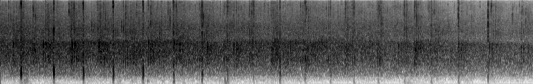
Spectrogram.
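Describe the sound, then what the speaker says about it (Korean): A church congregation applauding during a worship service, a steady wash of many hands clapping with individual sharp claps standing out nearby, moderately loud and sustained. "우리 서로에게 박수 한번 할까요?"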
